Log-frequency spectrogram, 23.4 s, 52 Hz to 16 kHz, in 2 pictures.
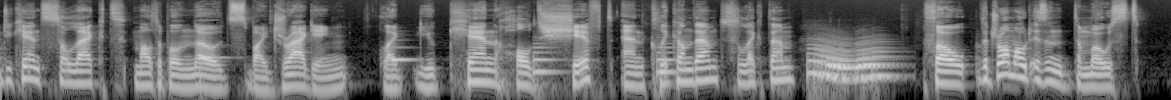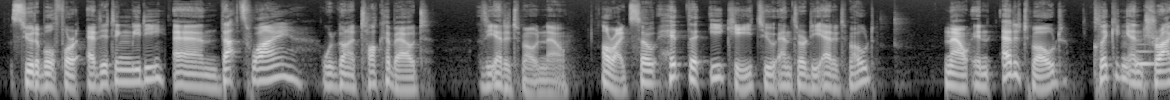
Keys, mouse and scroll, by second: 0.5-2.1 drag, 2.8 ctrl+z, 3.7 shift+click, 5.2 shift+click, 6.4 shift+click, 7.8-9.1 drag, 17.5 d, 20.6 e, 22.6-23.4 drag.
